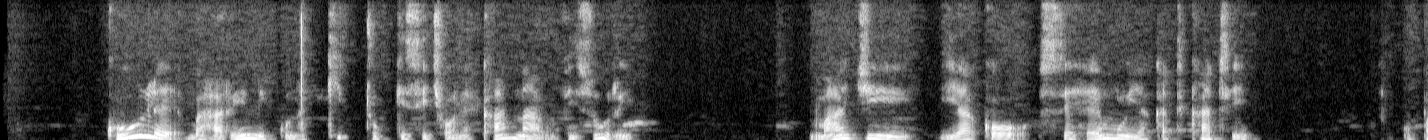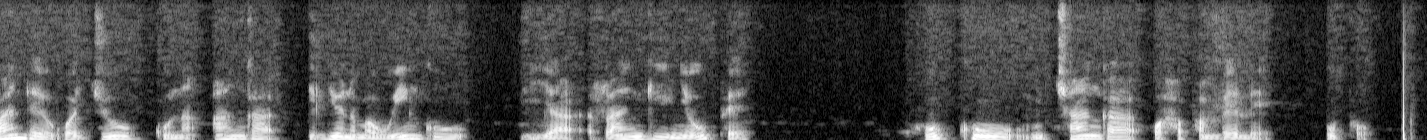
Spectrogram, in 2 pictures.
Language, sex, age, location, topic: Swahili, male, 36-49, Mombasa, government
